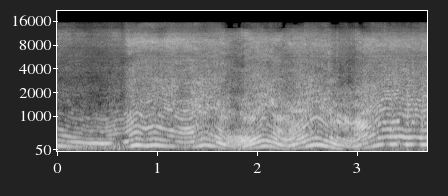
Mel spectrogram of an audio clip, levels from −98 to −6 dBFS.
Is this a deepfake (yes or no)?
yes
